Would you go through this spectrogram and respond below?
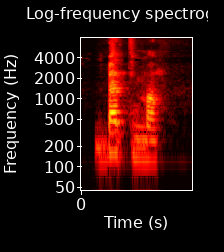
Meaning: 1. beating; hitting 2. battement
- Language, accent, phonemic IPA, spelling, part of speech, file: French, Canada, /bat.mɑ̃/, battement, noun, LL-Q150 (fra)-battement.wav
